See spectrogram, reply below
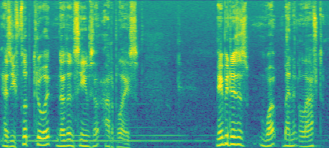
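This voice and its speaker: A man doing live gameplay commentary in a mid-pitched voice. He talks casually, half to himself, and reads game text out loud. Soft music plays behind him. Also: animated, normal speed. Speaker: game streamer. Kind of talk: live gameplay commentary, reading dialogue aloud.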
